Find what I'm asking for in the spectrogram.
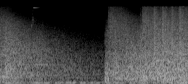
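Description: Loud, dense automatic gunfire fills a shootout in GTA 5 with a police mod. The firing is continuous and sustained and swells louder partway through.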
